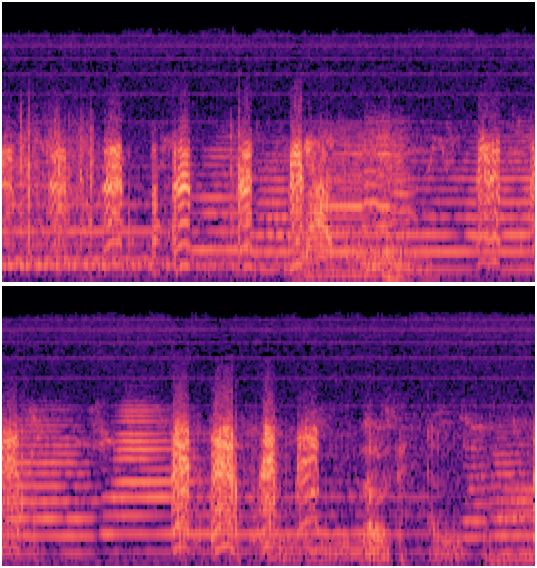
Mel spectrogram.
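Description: Geese honking in short, repeated calls, several a second, over an orchestral score with long held notes.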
